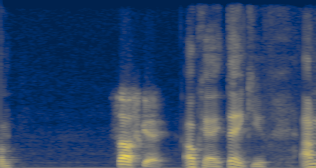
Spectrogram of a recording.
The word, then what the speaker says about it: Sasuke: What's the proper pronunciation of it, Bryan? What do you call him? Sasuke.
